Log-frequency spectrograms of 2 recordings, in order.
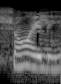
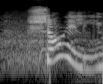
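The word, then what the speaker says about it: Champs-Élysées: now you must be wondering why am i pronouncing it as show ali it's written champs but look at your food for thought it says show ali which is pronounced as that is why i'm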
